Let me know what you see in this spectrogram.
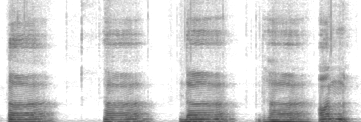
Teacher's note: जब हम बोलते हैं तो हमारी जीभ दांतों को स्पर्श करती है।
